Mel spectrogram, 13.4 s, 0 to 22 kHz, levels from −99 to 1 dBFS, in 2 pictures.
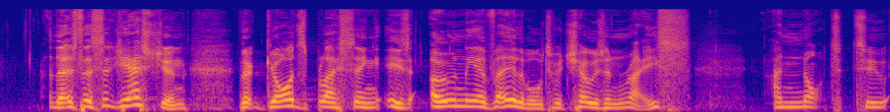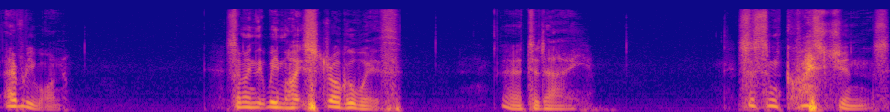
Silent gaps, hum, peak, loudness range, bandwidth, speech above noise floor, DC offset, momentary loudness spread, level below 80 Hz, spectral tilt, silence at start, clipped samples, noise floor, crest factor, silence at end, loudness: none; none; -2 dBFS; 11 LU; 16 kHz; 51 dB; under 0.1%; 17 LU; -52 dBFS; -5.5 dB/octave; 0.35 s; under 0.1%; -73 dBFS; 20 dB; 0 s; -23 LUFS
